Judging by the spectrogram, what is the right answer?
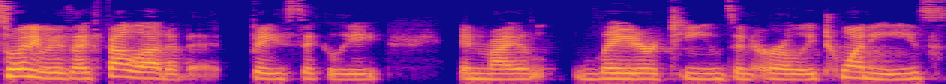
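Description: A woman talks with a Canadian Prairies accent. Her pitch is medium and her pace moderate. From Saskatchewan, Canada (Saskatoon). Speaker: family physician. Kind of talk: casual interview.

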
